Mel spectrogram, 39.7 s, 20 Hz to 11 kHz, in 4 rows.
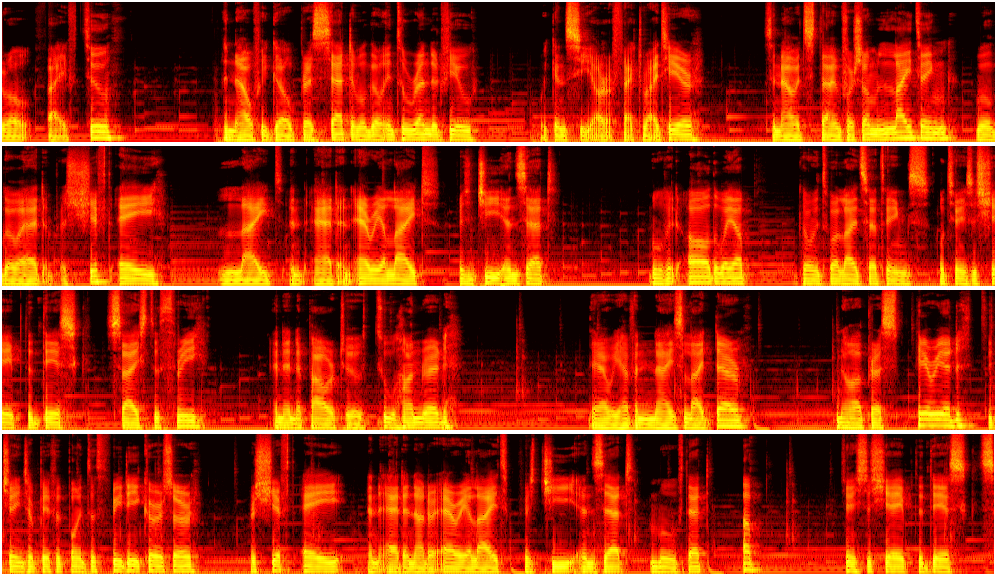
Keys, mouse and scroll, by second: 3.1 z, 10.5 shift+a, 14.7 g, 14.9 z, 16.9 click, 19.3-20.4 drag, 20.8-23.7 drag, 23.5 0, 32.2 shift+a, 35.0 g, 35.5 z, 37.2 click, 38.2-39.2 drag, 39.6-39.7 drag.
